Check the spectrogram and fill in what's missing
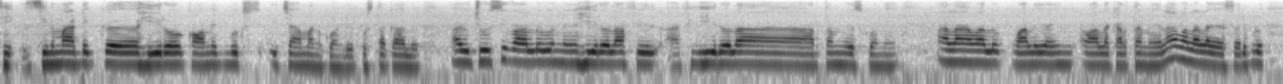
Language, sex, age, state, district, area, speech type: Telugu, male, 18-30, Andhra Pradesh, Sri Satya Sai, urban, spontaneous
